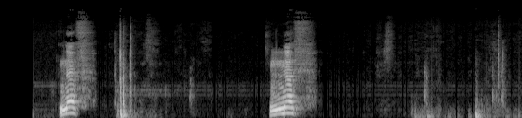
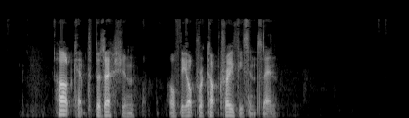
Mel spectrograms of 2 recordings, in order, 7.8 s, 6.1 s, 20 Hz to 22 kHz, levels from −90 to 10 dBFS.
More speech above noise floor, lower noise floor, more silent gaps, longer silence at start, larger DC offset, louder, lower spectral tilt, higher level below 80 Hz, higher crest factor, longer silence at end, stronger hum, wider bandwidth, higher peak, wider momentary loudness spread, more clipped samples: second, 55 dB vs 67 dB; second, -67 dBFS vs -89 dBFS; first, 4.85-4.89 s vs none; about the same, 0.9 s vs 0.85 s; neither; first, -15 LUFS vs -22 LUFS; first, -6.5 dB/octave vs -4.5 dB/octave; first, -42 dBFS vs -64 dBFS; second, 18 dB vs 24 dB; second, 0.3 s vs 2.05 s; neither; about the same, 11 kHz vs 11.5 kHz; about the same, -2 dBFS vs 0 dBFS; first, 27 LU vs 17 LU; neither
